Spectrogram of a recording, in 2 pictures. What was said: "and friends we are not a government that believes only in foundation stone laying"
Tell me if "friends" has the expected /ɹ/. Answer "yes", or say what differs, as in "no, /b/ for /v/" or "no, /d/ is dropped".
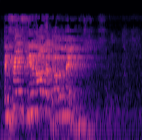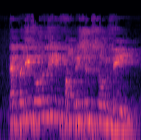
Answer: no, /ɹ/ is dropped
